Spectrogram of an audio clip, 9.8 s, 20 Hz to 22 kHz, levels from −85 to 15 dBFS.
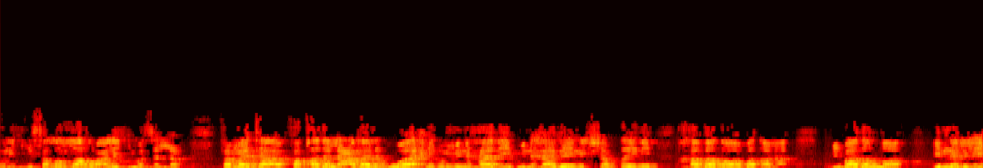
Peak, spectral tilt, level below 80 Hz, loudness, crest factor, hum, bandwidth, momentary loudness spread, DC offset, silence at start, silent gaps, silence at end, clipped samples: -6 dBFS; -2 dB/octave; -68 dBFS; -21 LUFS; 16 dB; none; 7 kHz; 10 LU; under 0.1%; 0 s; none; 0 s; under 0.1%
